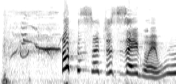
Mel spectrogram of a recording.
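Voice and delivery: slow, high laughing remark; amused slow high aside. Real, not acted. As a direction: laugh it out slowly. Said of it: "That was a weird Jerry Seinfeld joke".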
